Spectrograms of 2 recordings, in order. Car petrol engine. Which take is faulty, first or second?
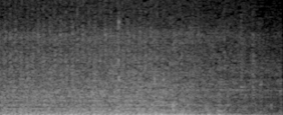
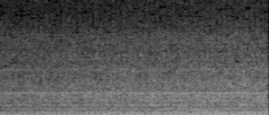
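first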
